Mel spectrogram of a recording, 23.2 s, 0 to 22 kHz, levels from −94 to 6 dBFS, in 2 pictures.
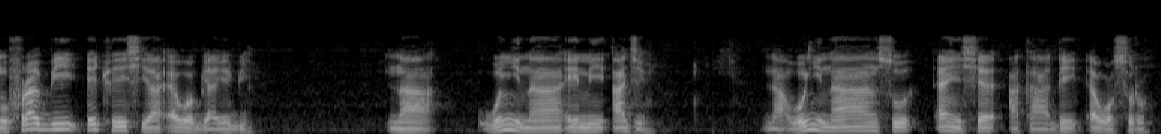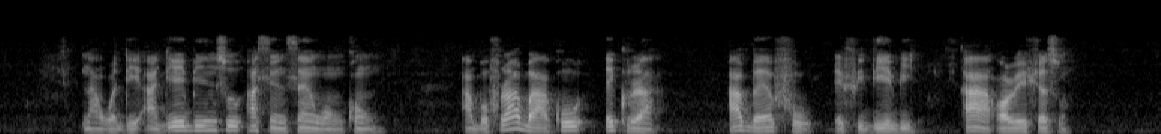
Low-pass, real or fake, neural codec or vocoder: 7.2 kHz; fake; codec, 16 kHz, 16 kbps, FunCodec, trained on Chinese and English, 50 frames a second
